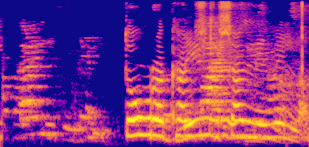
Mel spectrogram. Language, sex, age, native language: Icelandic, male, 9, Icelandic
